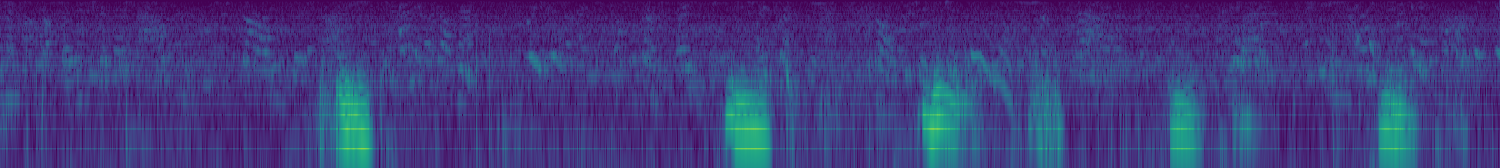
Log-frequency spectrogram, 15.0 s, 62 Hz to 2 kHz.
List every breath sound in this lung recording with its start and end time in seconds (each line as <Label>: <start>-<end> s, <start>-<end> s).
Inhalation: 3.00-3.65 s, 7.04-7.71 s, 8.92-9.62 s, 11.75-12.11 s, 13.38-13.98 s
Exhalation: 3.68-4.12 s, 7.67-8.12 s, 9.62-10.15 s, 12.11-12.50 s, 13.97-14.57 s
Wheeze: 8.94-9.64 s, 9.68-10.19 s
Stridor: 3.00-3.65 s, 3.68-4.12 s, 7.67-8.12 s, 8.94-9.64 s, 9.68-10.19 s, 11.78-12.05 s, 12.11-12.50 s, 13.26-13.87 s, 13.97-14.57 s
